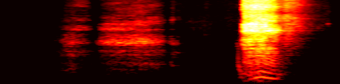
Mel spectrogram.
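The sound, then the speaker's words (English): A single loud sneeze: two breathy inhales build up over half a second, then a sharp, explosive burst that trails off quickly. No one speaks. “Bless you.”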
